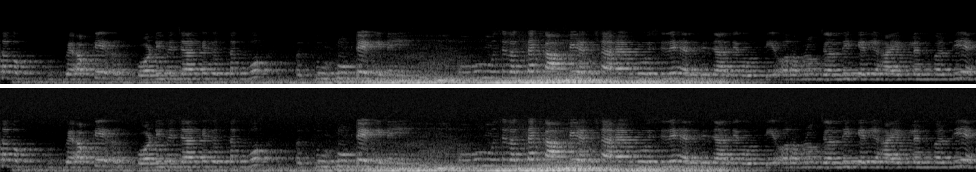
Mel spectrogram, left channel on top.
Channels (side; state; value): right; noise; hiss, 23 dB below the sound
